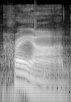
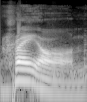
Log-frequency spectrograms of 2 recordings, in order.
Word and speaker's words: crayon: First, you've got crayon, a pronunciation favored primarily by Americans east of the Mississippi. Then you've got crayon, which is popular out west in the northeast and some parts of Appalachia.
